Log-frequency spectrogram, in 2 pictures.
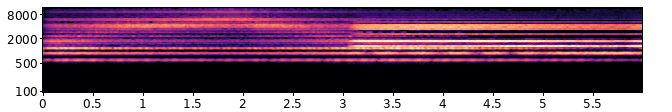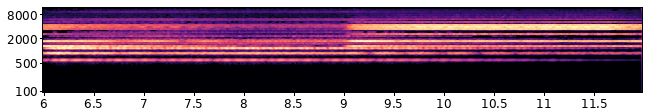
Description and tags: High synth pad recorded from a MicroKorg (preset A58). Quite thin, untreated.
